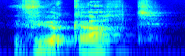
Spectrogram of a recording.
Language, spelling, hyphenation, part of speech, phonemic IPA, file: Dutch, vuurkracht, vuur‧kracht, noun, /ˈvyːr.krɑxt/, Nl-vuurkracht.ogg
- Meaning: 1. firepower 2. the power of fire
